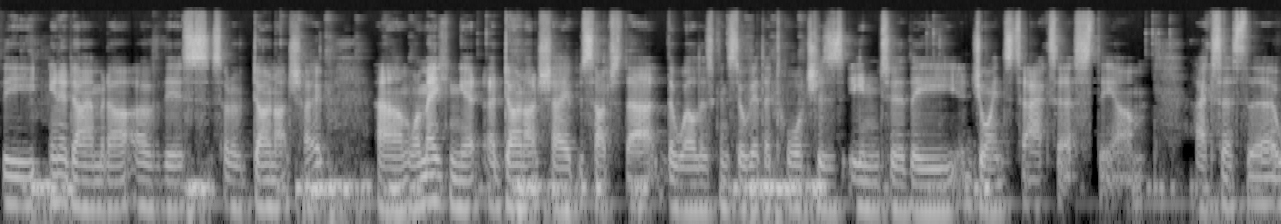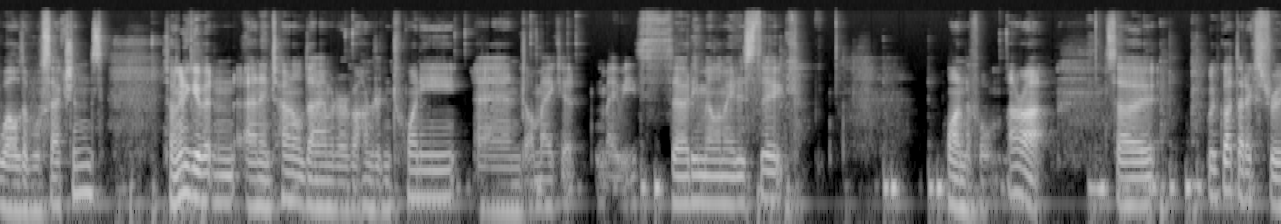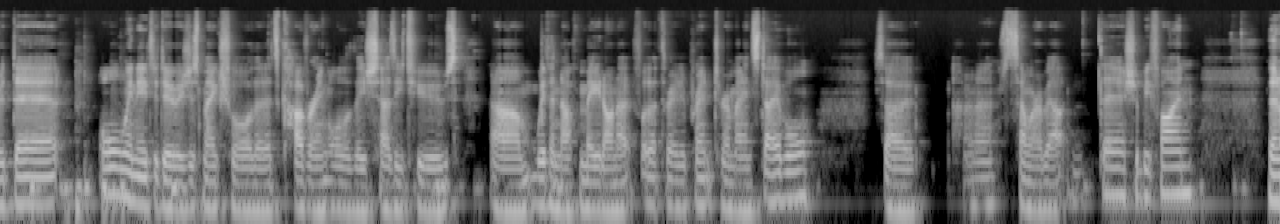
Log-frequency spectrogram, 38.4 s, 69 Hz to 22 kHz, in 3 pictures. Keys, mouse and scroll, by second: 0.2-0.7 scroll down 1, 1.8-2.2 scroll down 2, 2.7 click, 2.9-4.1 scroll up 7, 4.7 click, 5.0 scroll down 4, 5.7 shift+middle click, 6.2 scroll down 1, 7.1 click, 7.4-8.1 scroll up 2, 9.2 click, 9.7 middle click, 11.4 click, 11.5 click, 16.2 click, 17.3 click, 18.0 click, 18.4 click, 19.2 middle click, 21.6 middle click, 22.0 middle click, 22.7 click, 23.6-24.3 scroll down 3, 24.4 shift+middle click, 24.7-25.9 middle drag, 26.2 scroll down 1, 26.4 shift+middle click, 26.8 middle click, 28.2-29.6 drag, 29.8 scroll down 1, 31.1-31.4 scroll up 1, 32.2-36.4 drag, 37.9 click.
